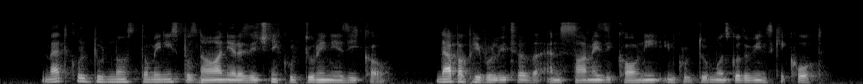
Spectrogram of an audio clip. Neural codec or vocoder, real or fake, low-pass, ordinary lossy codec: codec, 16 kHz, 1 kbps, X-Codec, WavLM features, trained on Multilingual LibriSpeech; fake; 7.2 kHz; none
